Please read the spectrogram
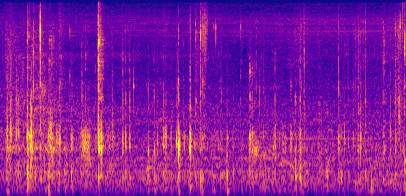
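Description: Faint, irregular light clicks and knocks of handling noise as a camera is moved about and a ring-binder stamp album with plastic sleeves is set beneath it.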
